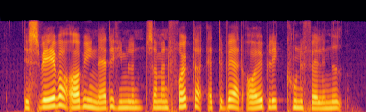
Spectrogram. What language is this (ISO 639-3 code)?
dan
